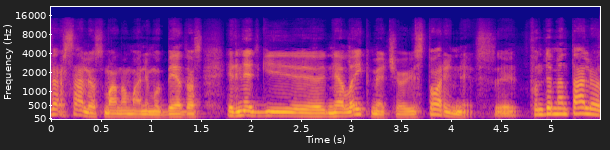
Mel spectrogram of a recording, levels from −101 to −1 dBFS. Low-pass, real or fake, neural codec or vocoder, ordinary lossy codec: 14.4 kHz; fake; autoencoder, 48 kHz, 128 numbers a frame, DAC-VAE, trained on Japanese speech; AAC, 48 kbps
